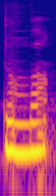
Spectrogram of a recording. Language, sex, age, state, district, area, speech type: Kannada, female, 30-45, Karnataka, Bangalore Urban, rural, spontaneous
